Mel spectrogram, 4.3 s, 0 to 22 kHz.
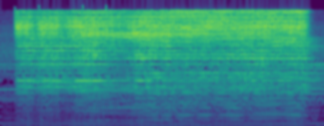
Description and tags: circ saw-03
Distant circular saw sound.
electric-tool, circular-saw, saw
